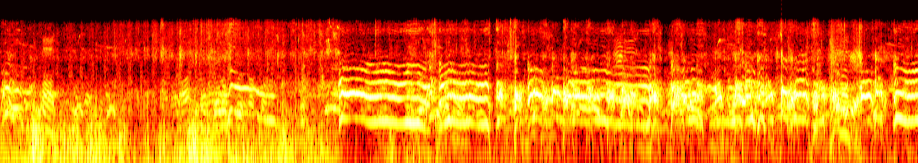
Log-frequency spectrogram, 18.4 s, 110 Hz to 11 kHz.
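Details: Plott hounds bay in long, drawn-out, wavering cries, several voices overlapping, during a field trial race semi-final on May 30, 2009; finding: Plott hound.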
